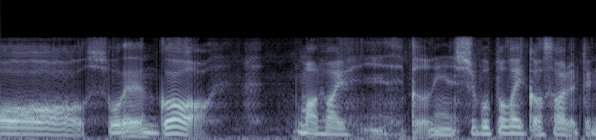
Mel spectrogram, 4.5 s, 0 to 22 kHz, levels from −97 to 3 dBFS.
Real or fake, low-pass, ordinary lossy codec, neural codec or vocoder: fake; 7.2 kHz; none; autoencoder, 22.05 kHz, a latent of 192 numbers a frame, VITS, trained on many speakers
